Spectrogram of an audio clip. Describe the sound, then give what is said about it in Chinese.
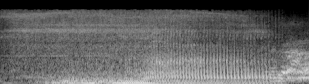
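A loud motorboat engine roars and builds, its low drone rising into a steady, rapidly pulsing buzz as it speeds up, with no one talking over it. “啊，这说的好的好像坐快艇似的，真是。”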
